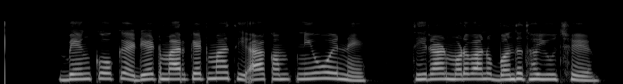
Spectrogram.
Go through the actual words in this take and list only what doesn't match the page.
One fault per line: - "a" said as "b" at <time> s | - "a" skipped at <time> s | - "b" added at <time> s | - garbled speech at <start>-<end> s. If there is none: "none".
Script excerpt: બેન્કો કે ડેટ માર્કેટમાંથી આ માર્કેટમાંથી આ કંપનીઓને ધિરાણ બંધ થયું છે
- "માર્કેટમાંથી આ" skipped at 2.7 s
- "મળવાનું" added at 4.5 s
